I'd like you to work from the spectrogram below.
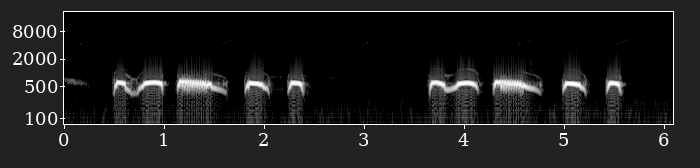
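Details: Spotted dove lure bird, 'giọng thổ' voice, calling repeatedly through the day: two matching cooing phrases about three seconds apart, each a double coo, a long slurred coo and two short coos, deep and mellow in a quiet place.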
